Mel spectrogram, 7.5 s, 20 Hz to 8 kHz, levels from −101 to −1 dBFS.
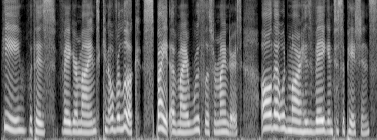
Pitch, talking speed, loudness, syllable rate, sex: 220 Hz, 135 wpm, -17 LUFS, 4.5 syllables/s, female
